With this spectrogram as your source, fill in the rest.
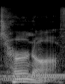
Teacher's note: the N in turn jumps right to the O in off. It's like one word, turn off.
